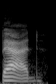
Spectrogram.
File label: "bad", us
